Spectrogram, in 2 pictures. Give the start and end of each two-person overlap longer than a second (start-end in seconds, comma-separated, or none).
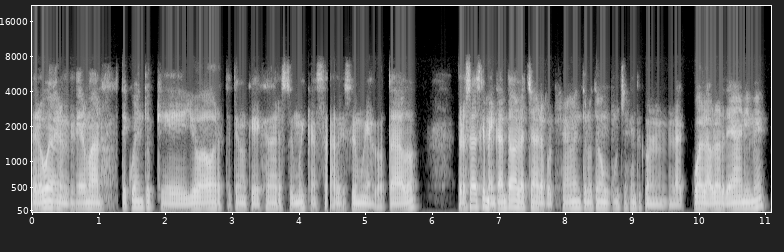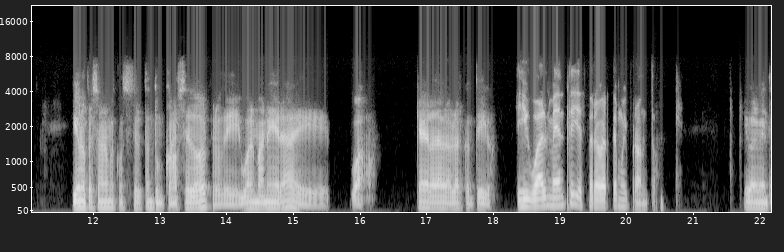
none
